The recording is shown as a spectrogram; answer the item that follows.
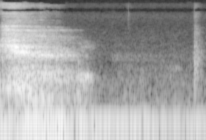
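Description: A man's breathy sigh, an unvoiced exhale that fades out within about a second, followed by near silence.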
